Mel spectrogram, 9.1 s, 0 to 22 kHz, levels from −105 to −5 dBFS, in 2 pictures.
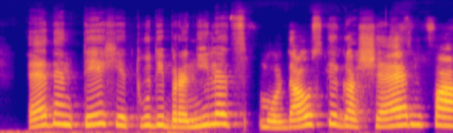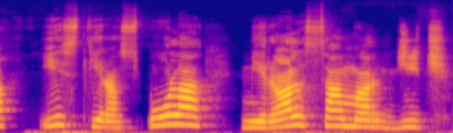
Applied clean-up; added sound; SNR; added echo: neural mask model Resemble Enhance denoiser.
